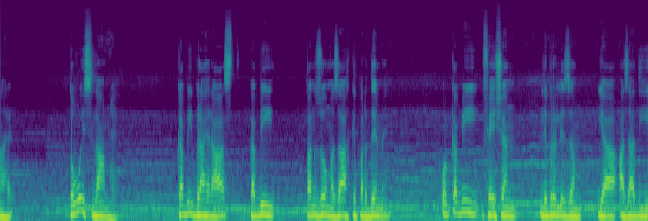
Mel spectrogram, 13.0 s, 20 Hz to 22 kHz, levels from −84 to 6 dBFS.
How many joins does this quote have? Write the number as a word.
two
